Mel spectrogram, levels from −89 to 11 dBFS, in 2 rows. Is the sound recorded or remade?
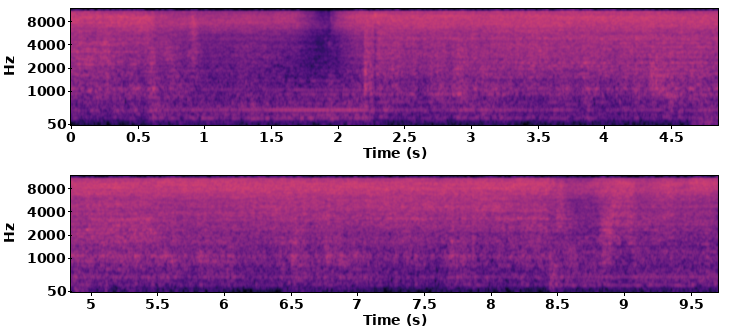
recorded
